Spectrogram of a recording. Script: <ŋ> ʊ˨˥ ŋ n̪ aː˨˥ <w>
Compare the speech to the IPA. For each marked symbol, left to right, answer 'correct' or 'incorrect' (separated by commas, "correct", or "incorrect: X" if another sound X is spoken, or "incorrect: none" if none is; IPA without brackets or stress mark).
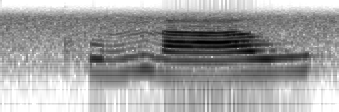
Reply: incorrect: kʰ, correct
